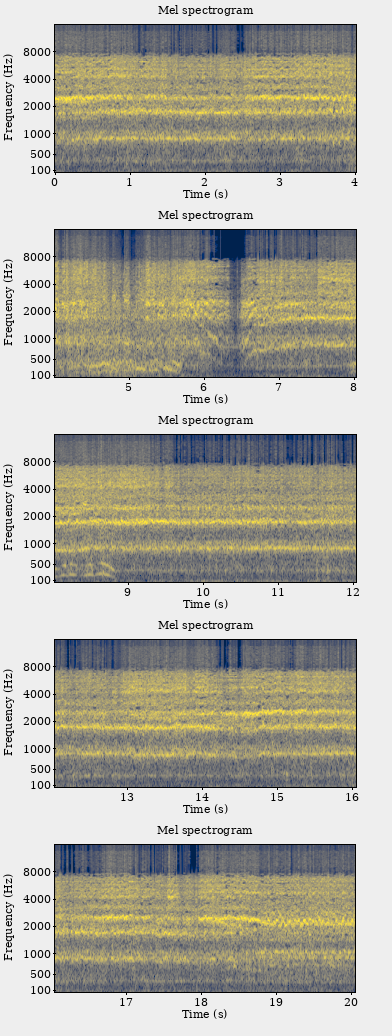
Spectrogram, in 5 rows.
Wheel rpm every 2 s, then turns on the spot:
220, 230, 150, 160, 230, 230, 220, 220, 220, 180.
none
